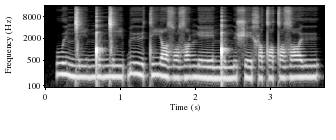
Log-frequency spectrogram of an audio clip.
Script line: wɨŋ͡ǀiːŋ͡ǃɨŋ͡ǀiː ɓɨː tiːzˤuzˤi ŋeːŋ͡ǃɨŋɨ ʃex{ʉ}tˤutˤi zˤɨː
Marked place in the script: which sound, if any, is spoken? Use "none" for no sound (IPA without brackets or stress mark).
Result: u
